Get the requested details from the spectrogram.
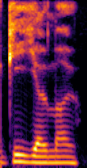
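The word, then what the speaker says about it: Guillaumot: The man chosen to lead this work was an architect named Charles Axel Guiomo. We will say his name softly, the way the French would, something close to Guyomo.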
